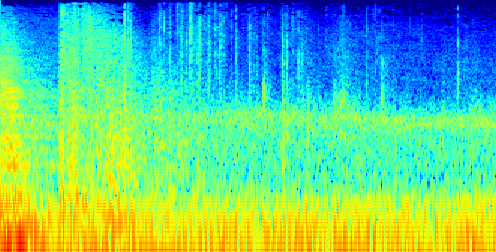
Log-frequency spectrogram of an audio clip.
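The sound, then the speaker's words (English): Gunshot blasting the top off an object, a sharp blast near the start over a continuous rumbling roar, followed by a few fainter cracks. “Stand back. I think I can shoot the top off it.”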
